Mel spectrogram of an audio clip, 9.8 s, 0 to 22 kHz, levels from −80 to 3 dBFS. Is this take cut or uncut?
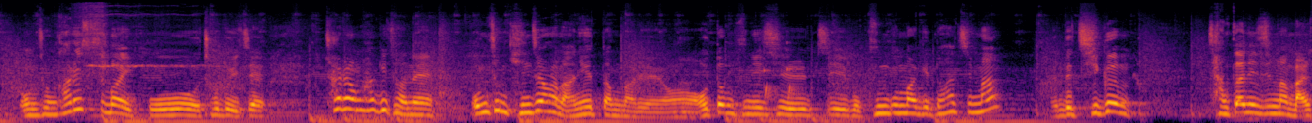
uncut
